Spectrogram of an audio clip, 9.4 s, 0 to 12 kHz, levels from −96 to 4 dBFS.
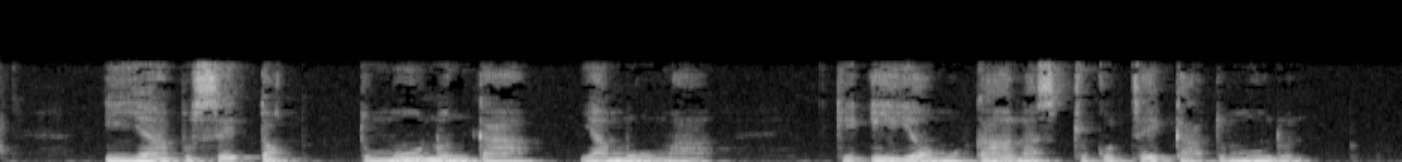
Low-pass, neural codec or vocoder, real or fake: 7.2 kHz; none; real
